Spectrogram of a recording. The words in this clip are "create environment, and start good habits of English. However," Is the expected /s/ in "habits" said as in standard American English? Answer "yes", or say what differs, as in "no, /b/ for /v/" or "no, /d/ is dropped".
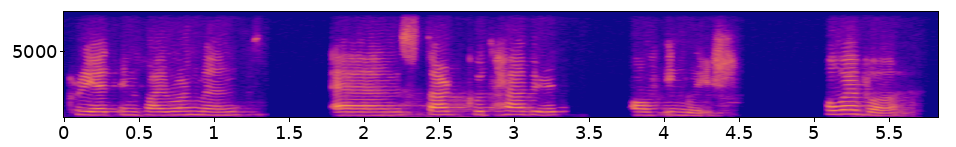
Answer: no, /s/ is dropped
